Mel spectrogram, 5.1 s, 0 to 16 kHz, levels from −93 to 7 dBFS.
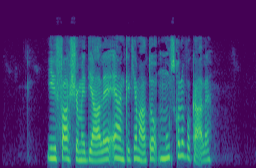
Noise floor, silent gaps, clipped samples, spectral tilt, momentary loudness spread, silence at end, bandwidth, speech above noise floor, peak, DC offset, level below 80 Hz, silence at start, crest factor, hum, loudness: -71 dBFS; none; under 0.1%; -4.5 dB/octave; 6 LU; 0.95 s; 7.2 kHz; 54 dB; -2 dBFS; under 0.1%; -68 dBFS; 0.95 s; 18 dB; none; -18 LUFS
